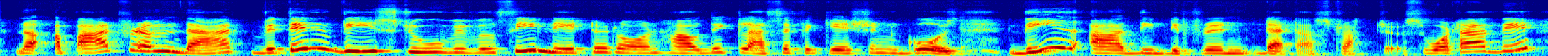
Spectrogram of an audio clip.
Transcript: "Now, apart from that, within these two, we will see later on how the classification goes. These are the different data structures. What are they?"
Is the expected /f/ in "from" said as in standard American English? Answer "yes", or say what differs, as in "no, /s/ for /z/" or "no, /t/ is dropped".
yes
